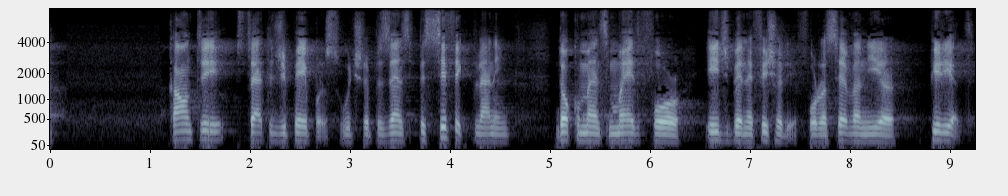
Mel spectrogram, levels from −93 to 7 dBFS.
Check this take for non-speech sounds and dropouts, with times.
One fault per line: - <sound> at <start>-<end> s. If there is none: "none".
none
